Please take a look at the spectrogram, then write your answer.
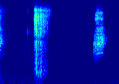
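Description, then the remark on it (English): A duck gives two short, nasal quacks, the first louder and raspier, the second slightly thinner after a brief pause, against a quiet background with no talking. “You left your duck out here.”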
